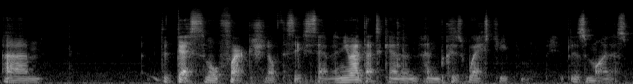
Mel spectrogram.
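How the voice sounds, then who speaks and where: A man giving an informal technical screencast walkthrough, thinking aloud in a halting, self-interrupting way. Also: low voice, steady tone, sharp tone, slight background noise. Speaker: presenter explaining technical material.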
